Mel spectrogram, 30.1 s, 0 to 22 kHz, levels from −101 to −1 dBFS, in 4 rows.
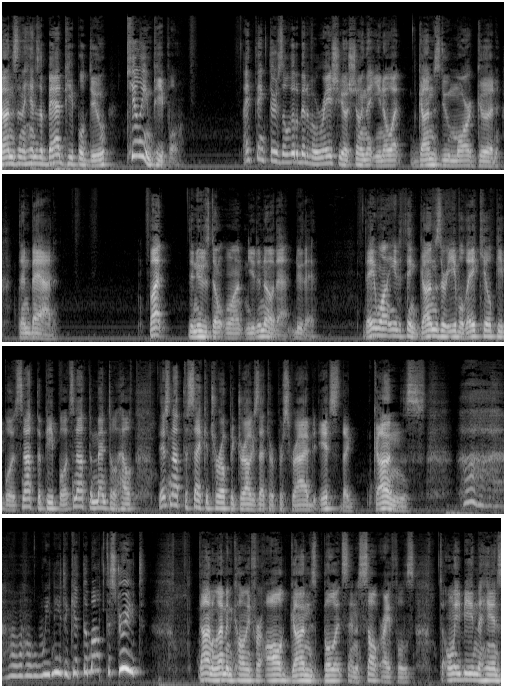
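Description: No technical faults can be heard anywhere in the audio.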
